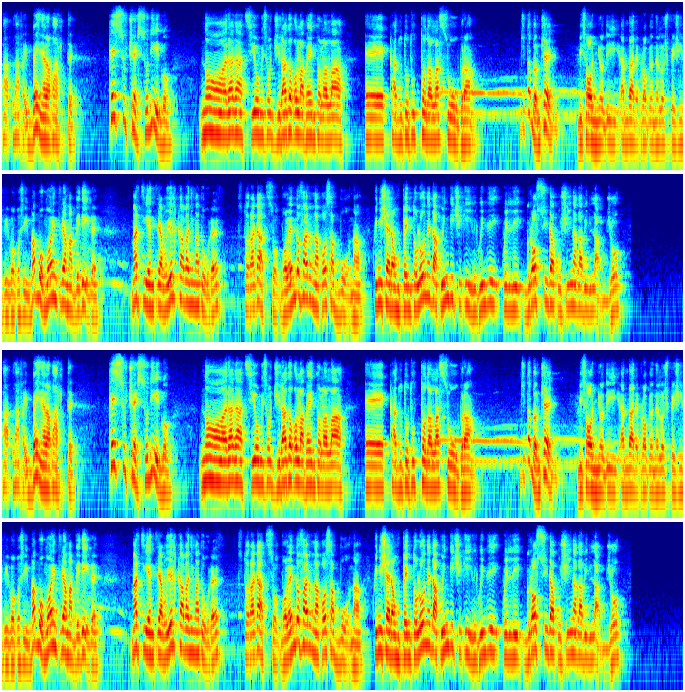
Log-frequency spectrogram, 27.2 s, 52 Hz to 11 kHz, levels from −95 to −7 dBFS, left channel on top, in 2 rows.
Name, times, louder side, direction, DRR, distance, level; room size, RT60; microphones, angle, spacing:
voice 1, 0.0-1.5 2.1-3.4 4.0-6.8 7.3-9.5 10.4-11.1 11.5-15.6 16.2-18.0 18.5-26.0, right 1 dB, 15° right, 8 dB, 0.7 m, -21 dB
sound 1, 8.5-18.6, right 1 dB, 40° right, 2.1 m, -38 dB
16.5 x 9.6 x 2.9 m, 0.32 s
head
